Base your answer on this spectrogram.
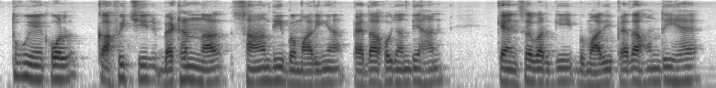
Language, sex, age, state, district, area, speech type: Punjabi, male, 45-60, Punjab, Fatehgarh Sahib, rural, spontaneous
